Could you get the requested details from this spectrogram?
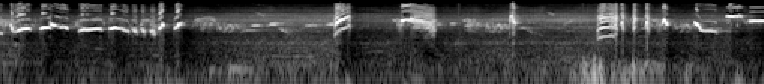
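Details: Aggressive oriental magpie-robin in open ngeplong singing, used to rouse rivals to fight: rapid varied whistles and sharp clicks, with buzzy chattering bursts in between and many repeated, quickly changing phrases.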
